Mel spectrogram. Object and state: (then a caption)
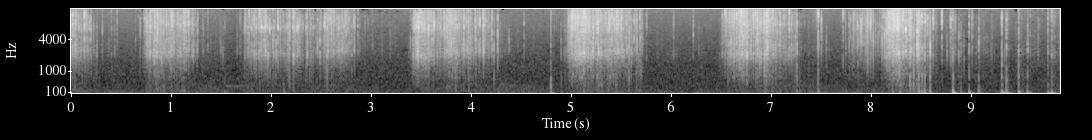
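Beeswax-coated cotton food wrap being crinkled. A thin, hand-sized, folded sheet of beeswax-coated cotton food wrap printed with an orange and red leaf pattern is crinkled and bent between the fingers. Waves of bright, papery crinkling and crackling rise and fall with short pauses between them. Sharper, snappier crackles come toward the end.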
